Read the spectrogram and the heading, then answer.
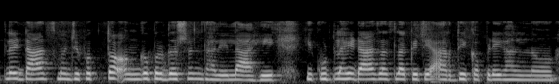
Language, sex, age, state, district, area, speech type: Marathi, female, 18-30, Maharashtra, Ahmednagar, rural, spontaneous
